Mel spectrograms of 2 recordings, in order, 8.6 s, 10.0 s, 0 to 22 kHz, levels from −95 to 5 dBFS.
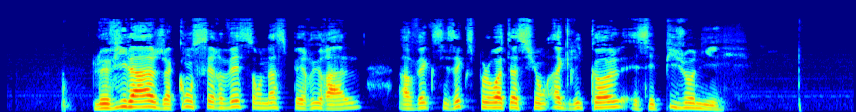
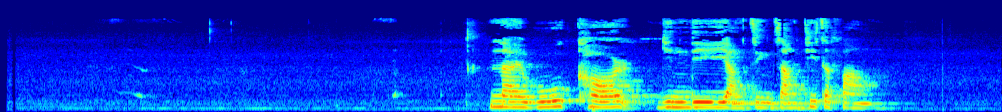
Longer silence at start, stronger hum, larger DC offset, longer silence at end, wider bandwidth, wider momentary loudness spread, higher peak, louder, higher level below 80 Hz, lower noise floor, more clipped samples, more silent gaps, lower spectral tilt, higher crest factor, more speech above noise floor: second, 0.65 s vs 4.9 s; neither; neither; about the same, 1.35 s vs 1.25 s; about the same, 11.5 kHz vs 11.5 kHz; about the same, 14 LU vs 14 LU; first, -2 dBFS vs -6 dBFS; about the same, -23 LUFS vs -21 LUFS; second, -76 dBFS vs -70 dBFS; first, -75 dBFS vs -63 dBFS; neither; neither; about the same, -6 dB/octave vs -6 dB/octave; about the same, 22 dB vs 18 dB; first, 52 dB vs 43 dB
